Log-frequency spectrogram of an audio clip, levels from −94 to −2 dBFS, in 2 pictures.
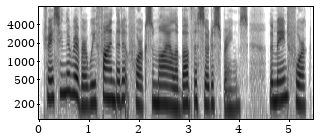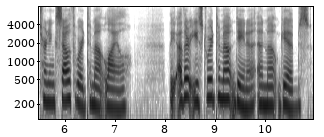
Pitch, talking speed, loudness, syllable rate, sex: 210 Hz, 170 wpm, -18 LUFS, 4.3 syllables/s, female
